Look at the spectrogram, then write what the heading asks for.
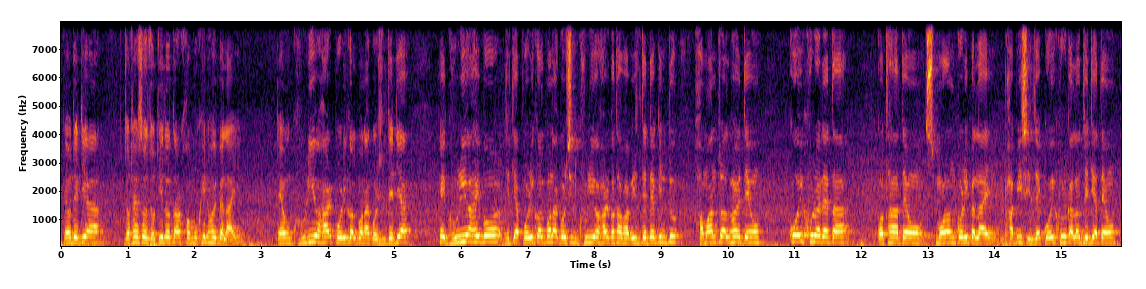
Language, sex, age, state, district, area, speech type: Assamese, male, 45-60, Assam, Charaideo, urban, spontaneous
